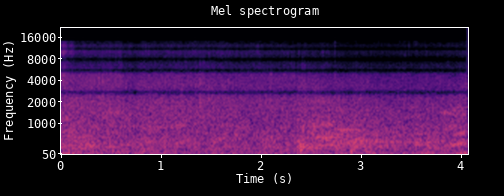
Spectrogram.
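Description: Steady rush of wind and sea water, with wind buffeting the microphone in a low, uneven rumble.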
